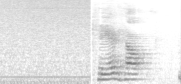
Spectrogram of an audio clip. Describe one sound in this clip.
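An older woman speaks with animation close by.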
